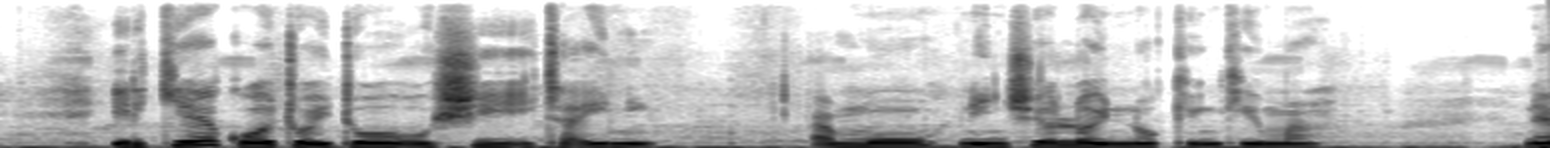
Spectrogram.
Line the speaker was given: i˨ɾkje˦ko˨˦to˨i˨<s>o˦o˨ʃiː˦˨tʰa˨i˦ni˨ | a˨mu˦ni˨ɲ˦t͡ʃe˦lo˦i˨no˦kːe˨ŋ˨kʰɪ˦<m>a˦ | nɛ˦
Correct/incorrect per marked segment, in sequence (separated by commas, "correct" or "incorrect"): incorrect, correct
